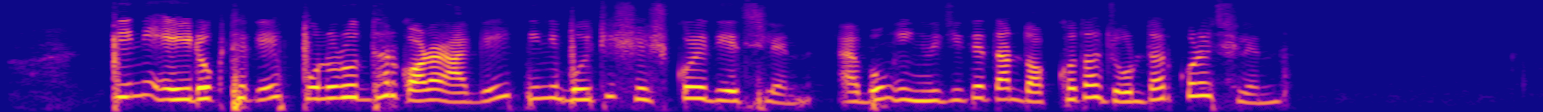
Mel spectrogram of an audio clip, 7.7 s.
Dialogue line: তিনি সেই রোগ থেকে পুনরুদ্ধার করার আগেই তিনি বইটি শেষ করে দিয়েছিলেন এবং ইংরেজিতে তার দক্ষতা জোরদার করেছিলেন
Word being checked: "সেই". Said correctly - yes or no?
no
